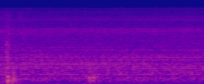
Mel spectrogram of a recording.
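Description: Steady background hum and hiss with a faint click near the start, as the metal-cased charger is handled.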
